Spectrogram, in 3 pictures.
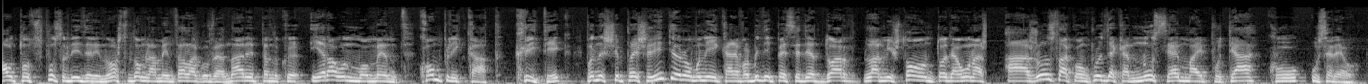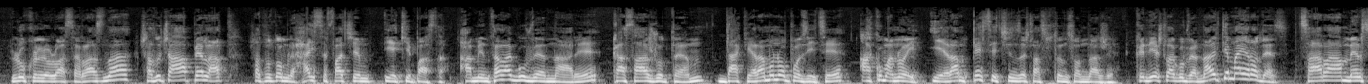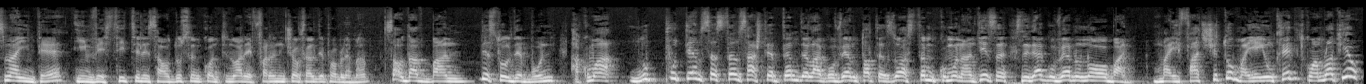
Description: În calitate de membru social-democrat, el a declarat postului nostru că autoritățile locale se pot dezvolta armonios numai dacă accesează fonduri europene, deoarece “nu trebuie să stea cu mâna întinsă după bani la Guvern”.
